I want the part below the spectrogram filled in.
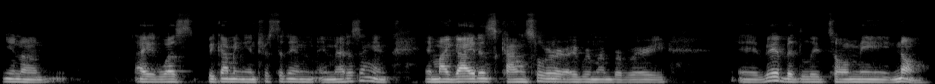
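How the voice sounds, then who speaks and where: A man from Ecuador, a native Spanish speaker, giving personal reflections as an interview guest in a halting, thoughtful way. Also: medium pitch, flat delivery, mellow. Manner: halting, thoughtful, with repeated word starts.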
